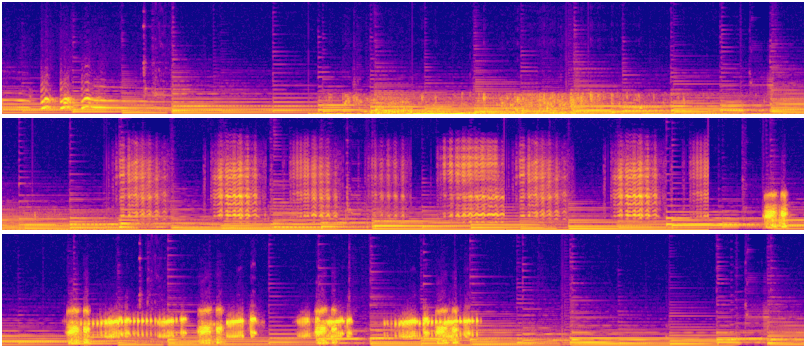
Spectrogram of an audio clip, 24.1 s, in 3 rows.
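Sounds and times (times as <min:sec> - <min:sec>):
soft background music: 0:00.0 - 0:24.0
lamb bleating: 0:09.1 - 0:15.1.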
